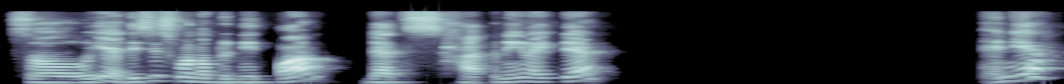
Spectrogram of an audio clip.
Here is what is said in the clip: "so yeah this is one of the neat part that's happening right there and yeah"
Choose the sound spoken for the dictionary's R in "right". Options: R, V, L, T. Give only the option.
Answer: L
